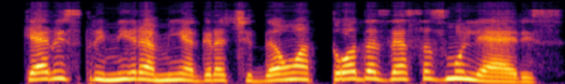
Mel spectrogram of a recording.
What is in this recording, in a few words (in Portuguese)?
"gratidão", portugues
